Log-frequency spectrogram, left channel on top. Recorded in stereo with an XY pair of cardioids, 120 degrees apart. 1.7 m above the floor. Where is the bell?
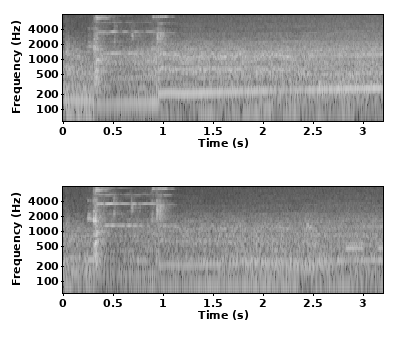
60° right, 5.5 m.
